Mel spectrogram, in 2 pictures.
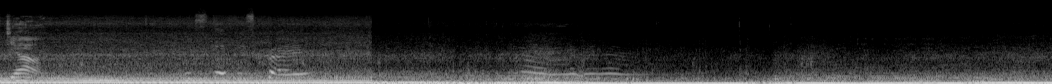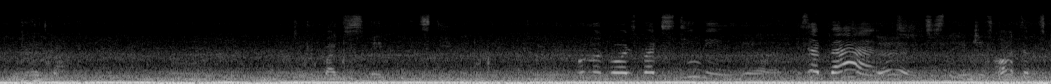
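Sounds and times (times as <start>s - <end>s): truck engine droning: 0.0s - 21.0s.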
